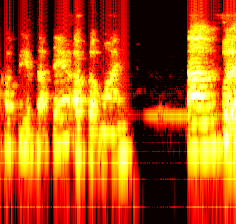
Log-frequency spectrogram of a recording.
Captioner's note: laughs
